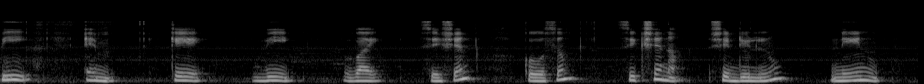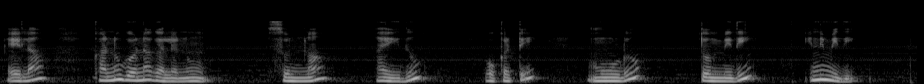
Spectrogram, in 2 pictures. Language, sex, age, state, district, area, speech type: Telugu, female, 30-45, Telangana, Peddapalli, urban, read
